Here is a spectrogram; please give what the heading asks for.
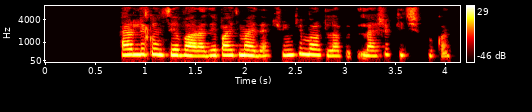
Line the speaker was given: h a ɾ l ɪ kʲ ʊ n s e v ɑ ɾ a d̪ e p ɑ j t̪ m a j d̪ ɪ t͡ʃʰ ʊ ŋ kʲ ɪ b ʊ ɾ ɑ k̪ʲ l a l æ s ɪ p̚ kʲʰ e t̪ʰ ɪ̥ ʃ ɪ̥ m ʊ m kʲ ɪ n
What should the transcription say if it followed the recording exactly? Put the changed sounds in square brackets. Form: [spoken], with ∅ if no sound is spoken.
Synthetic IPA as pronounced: h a ɾ l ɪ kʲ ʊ n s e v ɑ ɾ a d̪ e p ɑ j t̪ m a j d̪ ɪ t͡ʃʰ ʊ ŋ kʲ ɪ [m] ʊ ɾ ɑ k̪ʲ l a l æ [ʃ] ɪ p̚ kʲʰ e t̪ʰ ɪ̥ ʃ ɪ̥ m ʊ m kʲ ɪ n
